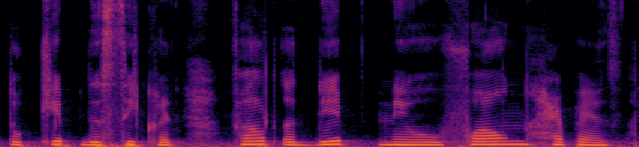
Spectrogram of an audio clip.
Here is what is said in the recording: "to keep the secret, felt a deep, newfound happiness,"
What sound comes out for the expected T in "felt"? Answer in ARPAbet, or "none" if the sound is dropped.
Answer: T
